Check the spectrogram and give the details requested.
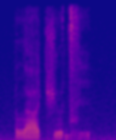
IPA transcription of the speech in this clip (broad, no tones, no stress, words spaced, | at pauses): lat͡ʃɯd͡zi̤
